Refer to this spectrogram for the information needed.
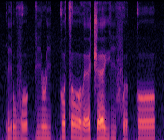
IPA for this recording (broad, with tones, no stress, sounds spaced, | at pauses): ɾ i˨˥ ɾ u˨˥ v ɤː˨˥ kː i˥ ɹ iː˥˧ kː ɤ˥ t͡s ɤː˥˧ ð ɛː˨˥ t͡ʃ ɛː˧˥˧ j iː˥˧ f əː˨˩˦ kː ɤː˥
